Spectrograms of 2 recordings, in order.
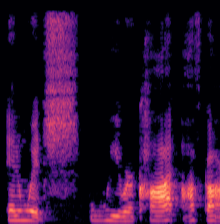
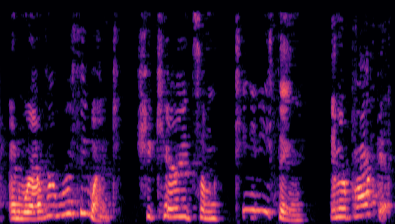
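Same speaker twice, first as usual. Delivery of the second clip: lively, sing-song storybook read-aloud; reading to children; 5 semitones higher than usual. A narrator's reading. Teacher reads a picture book to her class, lively and sing-song. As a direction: read it like story time for kids.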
